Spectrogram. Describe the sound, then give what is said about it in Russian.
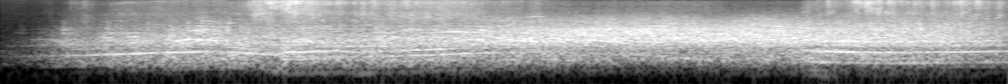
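Race cars speed along during a race in a loud, continuous engine roar with whining tones that shift in pitch, and a fresh surge of sound near the end. “I know. It's a race.”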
